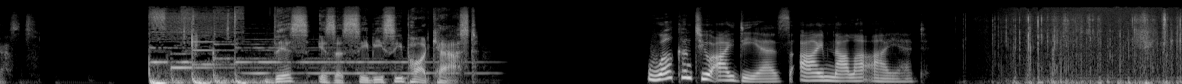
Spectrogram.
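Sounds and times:
speech: 0.0s - 0.4s, 2.5s - 4.8s, 6.5s - 9.3s
waxy paper banknote being crumpled by hand: 9.5s - 11.8s.

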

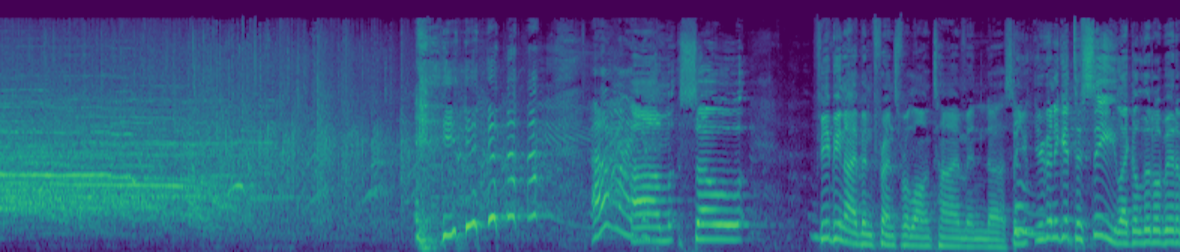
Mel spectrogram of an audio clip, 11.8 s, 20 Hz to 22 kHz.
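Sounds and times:
audience applauding a comedian guest: 0.0s - 5.9s
laughter: 4.1s - 6.7s
speech: 4.4s - 5.2s, 5.9s - 11.7s.

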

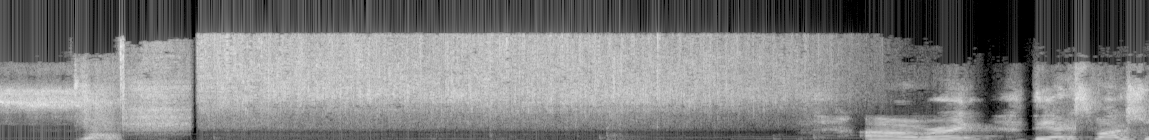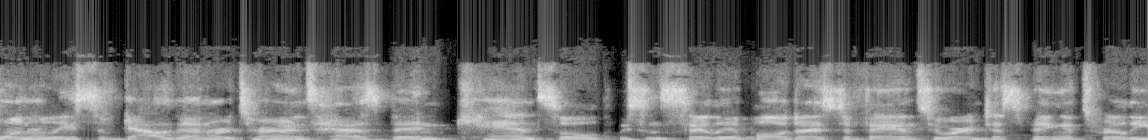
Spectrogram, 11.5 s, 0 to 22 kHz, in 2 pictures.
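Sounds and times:
food frying in a hot pan: 0.6s - 4.3s
speech: 4.3s - 11.4s.

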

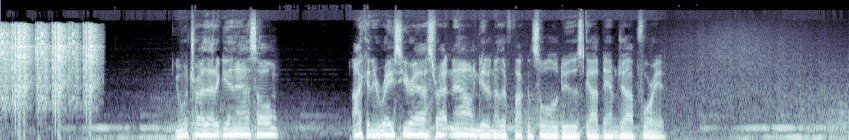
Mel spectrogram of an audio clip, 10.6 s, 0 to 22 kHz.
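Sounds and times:
about five guns being cocked in a room: 0.0s - 1.3s
low hum: 0.6s - 10.6s
speech: 2.2s - 3.6s, 4.4s - 8.4s.

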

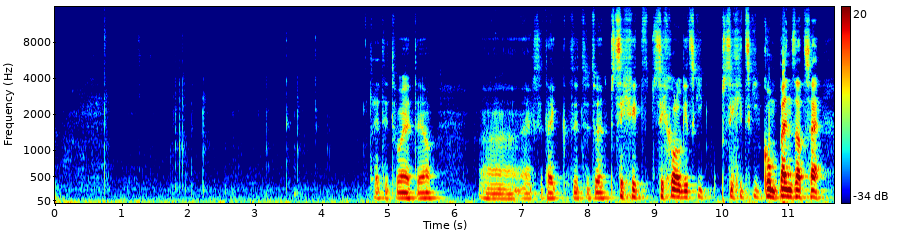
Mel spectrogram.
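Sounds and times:
steady low hum: 0.0s - 11.6s
person eating, chewing with lip smacking: 1.7s - 4.7s
speech: 4.8s - 11.6s.

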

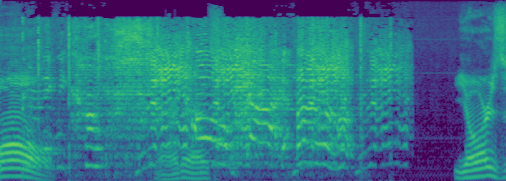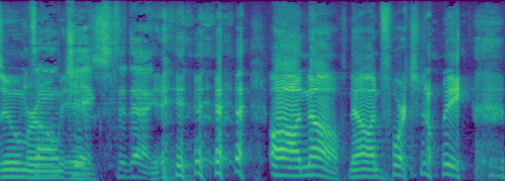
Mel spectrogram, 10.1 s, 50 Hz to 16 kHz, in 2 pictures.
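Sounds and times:
speech: 0.0s - 3.6s, 4.5s - 10.1s
person imitating a goat bleating: 1.5s - 4.2s
laughter: 6.6s - 7.7s.

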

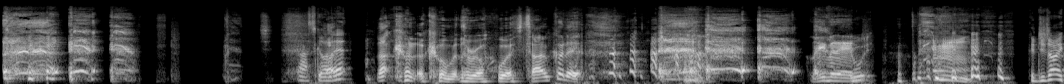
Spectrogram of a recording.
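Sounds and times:
harsh raspy coughing fit: 0.0s - 1.5s, 6.1s - 10.1s
speech: 3.0s - 7.2s, 8.2s - 10.6s
laughter: 4.6s - 7.3s, 8.4s - 10.2s.

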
